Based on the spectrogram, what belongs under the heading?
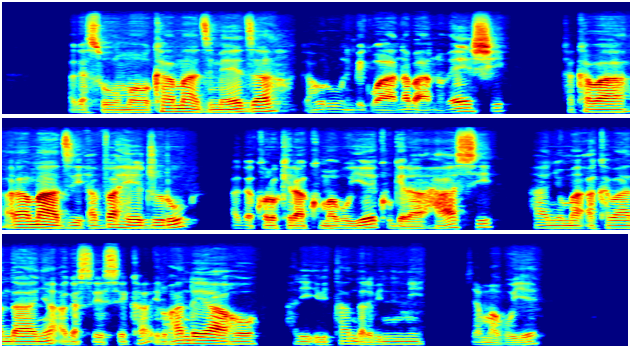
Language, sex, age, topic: Rundi, male, 25-35, agriculture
